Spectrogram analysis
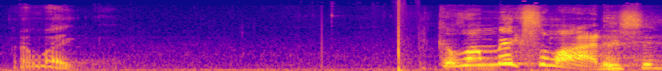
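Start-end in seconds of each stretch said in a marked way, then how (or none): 2.1-3.0 incredulous. Retold or imitated. Naive answer to Rick Rubin.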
